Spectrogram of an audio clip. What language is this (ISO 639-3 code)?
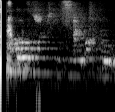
isl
